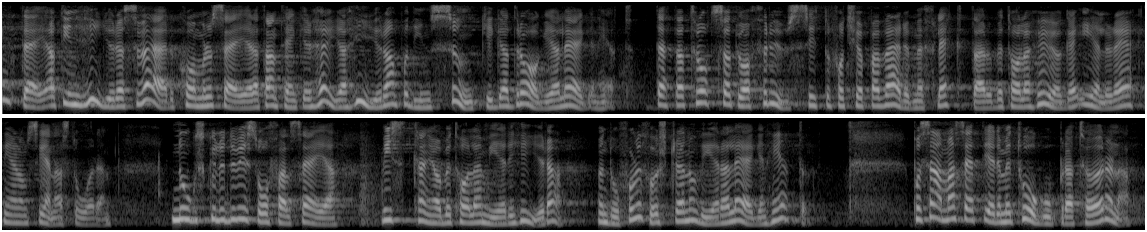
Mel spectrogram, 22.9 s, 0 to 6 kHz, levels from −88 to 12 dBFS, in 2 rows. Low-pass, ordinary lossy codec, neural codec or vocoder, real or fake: 5.4 kHz; MP3, 48 kbps; none; real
